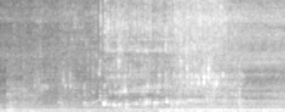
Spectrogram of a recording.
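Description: water running

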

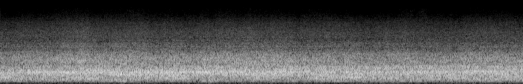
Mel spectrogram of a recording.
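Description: train noise

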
